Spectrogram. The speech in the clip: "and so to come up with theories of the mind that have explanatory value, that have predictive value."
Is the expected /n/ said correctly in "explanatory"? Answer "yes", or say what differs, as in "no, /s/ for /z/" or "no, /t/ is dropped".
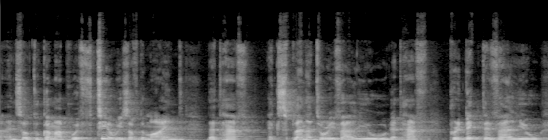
yes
